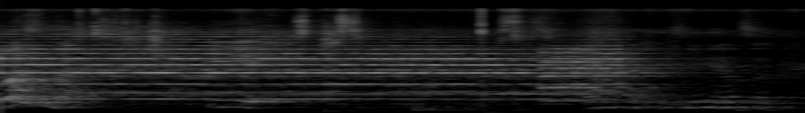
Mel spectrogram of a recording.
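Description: A single sustained note at a steady high pitch, rich in overtones, held for about three seconds and stopping shortly before the end, with voices underneath.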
